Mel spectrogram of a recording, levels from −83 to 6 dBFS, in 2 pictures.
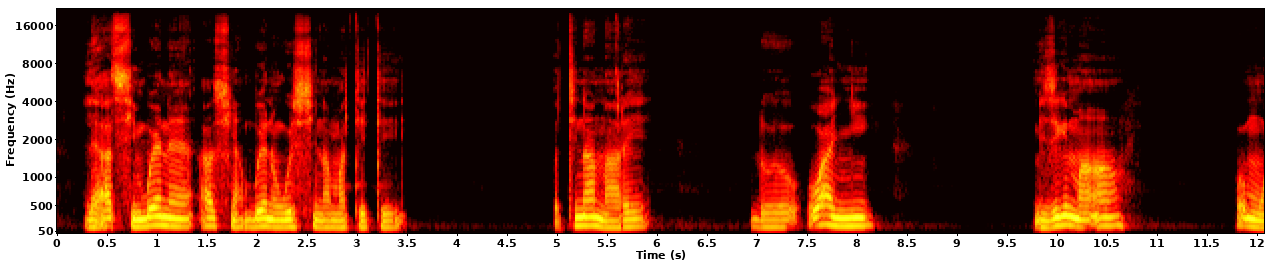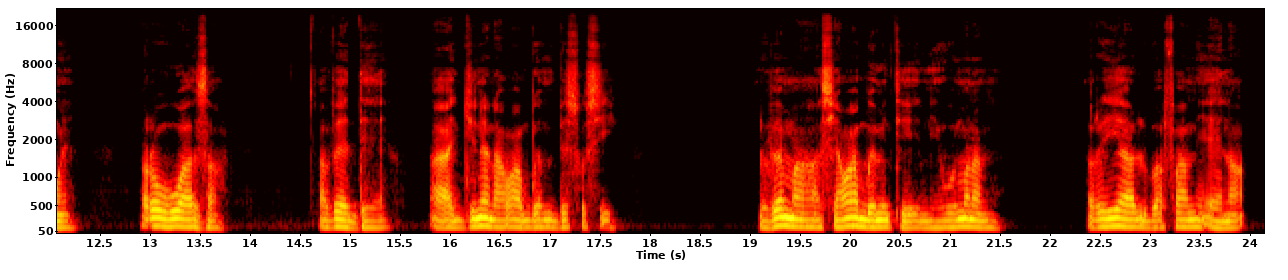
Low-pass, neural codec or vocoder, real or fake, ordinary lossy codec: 19.8 kHz; none; real; none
